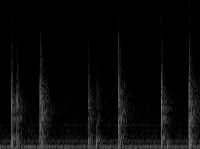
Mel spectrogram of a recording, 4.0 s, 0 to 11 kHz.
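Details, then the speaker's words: Tapped imitation of an S4 gallop (fourth heart sound), compared to "Tennessee": a soft extra knock just before S1, so close to S1 it may go unnoticed, a stiff-ventricle sign. "now S4 is so close to S1 that when I do it real fast you might not even notice"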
